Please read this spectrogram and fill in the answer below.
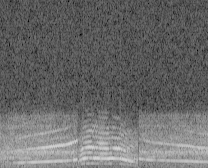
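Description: A siren-like wail: one pitch rising for about a second and a half, wavering at its peak for about a second, then falling slowly.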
